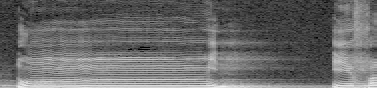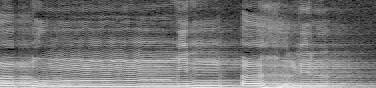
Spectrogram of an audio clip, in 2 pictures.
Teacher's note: ada huruf nun sukun bertemu hamzah namanya idhar halqi, kita baca jelas tanpa mendengung. Min ahlil masuk pada alif lam qamariyah lam ta'rif.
